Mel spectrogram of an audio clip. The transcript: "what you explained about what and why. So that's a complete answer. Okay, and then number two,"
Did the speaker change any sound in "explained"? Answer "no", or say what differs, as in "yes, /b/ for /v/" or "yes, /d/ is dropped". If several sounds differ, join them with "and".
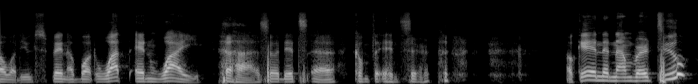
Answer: yes, /d/ is dropped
